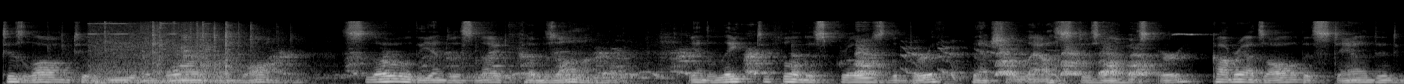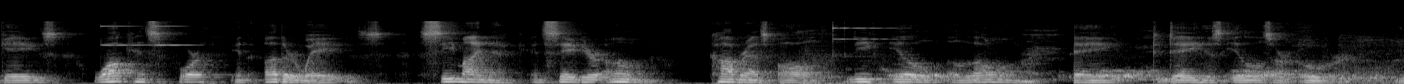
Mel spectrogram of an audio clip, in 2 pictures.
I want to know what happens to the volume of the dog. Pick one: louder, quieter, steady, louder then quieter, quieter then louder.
louder.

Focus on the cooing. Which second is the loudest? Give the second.
25 s.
